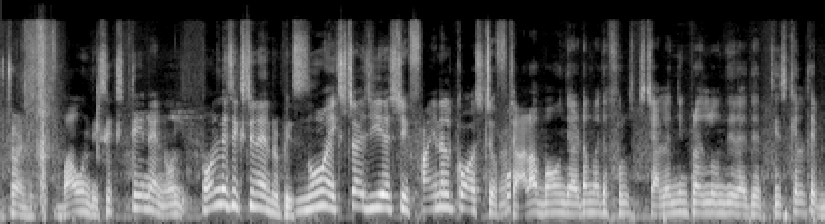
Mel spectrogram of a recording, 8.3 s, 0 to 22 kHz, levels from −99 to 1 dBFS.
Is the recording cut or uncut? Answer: cut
